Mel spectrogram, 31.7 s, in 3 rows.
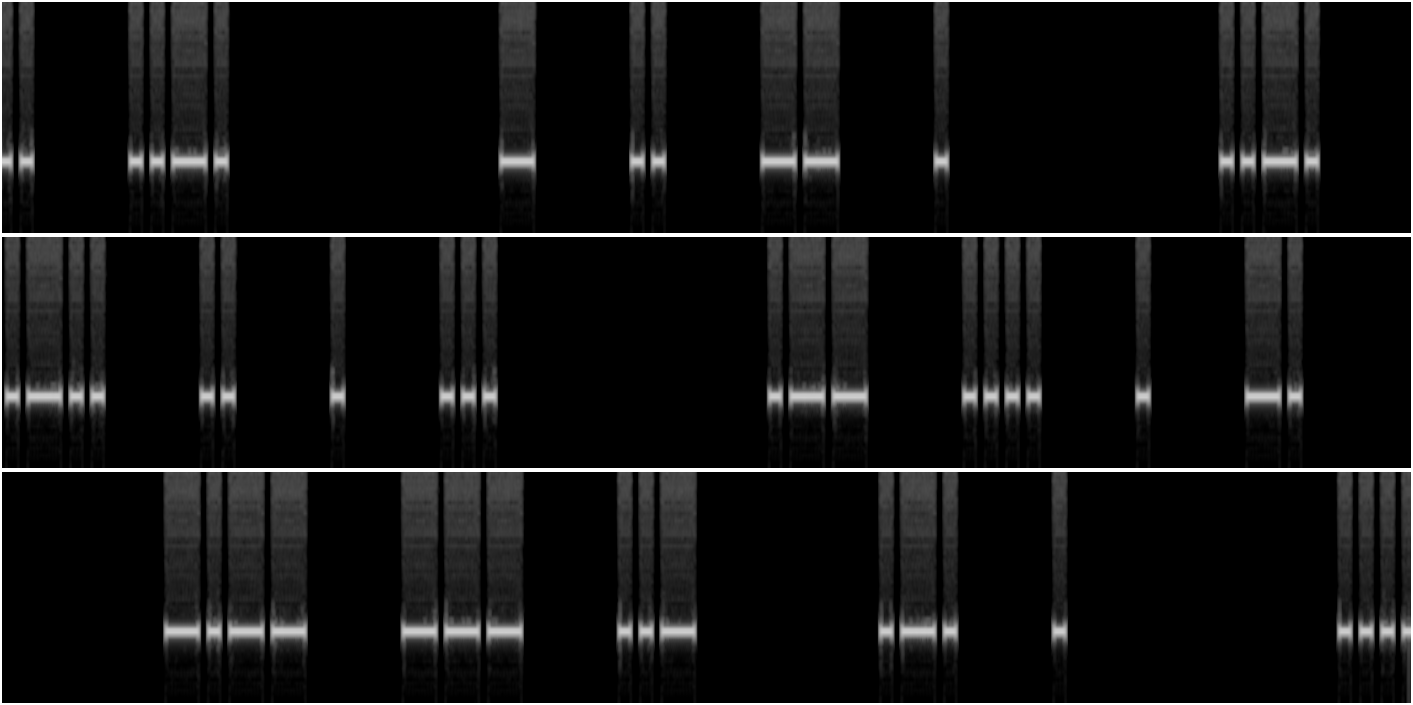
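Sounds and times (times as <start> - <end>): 
morse code at 5 wpm: 0.0 - 0.3, 1.0 - 1.8, 3.8 - 4.1, 4.8 - 5.0, 5.7 - 6.3, 9.2 - 9.9, 10.6 - 11.4, 12.1 - 12.4, 13.9 - 14.3, 16.4 - 17.1, 17.8 - 18.4, 19.9 - 20.4, 22.4 - 23.5, 24.2 - 25.1, 25.8 - 26.4, 27.8 - 28.4, 31.2 - 31.6.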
